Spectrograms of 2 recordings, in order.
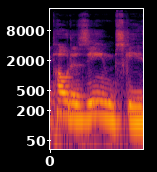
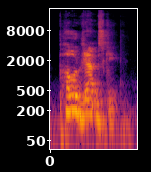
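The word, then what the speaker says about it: Podziemski: I was about to say Podazimski, so I would have looked like a real idiot. But it's Brandon, I've never seen it spelled with an I, but whatever, Pojemski.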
